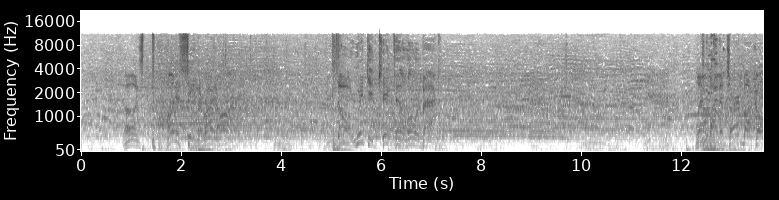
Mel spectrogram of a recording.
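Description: Bodies slam onto a wrestling mat with heavy thuds.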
